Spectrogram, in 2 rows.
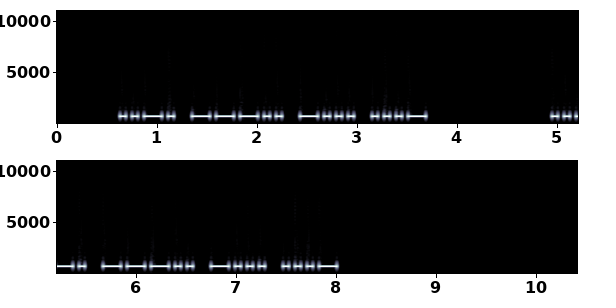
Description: Morse code, heard as a keyed tone, about 20 wpm, 700 Hz. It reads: F8BV F8BV
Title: DXCC-100 Call Signs - 4 Characters - Repeated 3x - 20wpm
